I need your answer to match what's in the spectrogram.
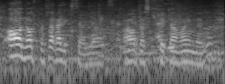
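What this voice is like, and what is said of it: Non-European regional French accent. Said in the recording (French): “J'aime bien entendre l'accent comme ça. ... ça fait penser à la variété du français qui a voyagé comme ça dans le monde ... le français du 18e siècle, c'était comme le mien”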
